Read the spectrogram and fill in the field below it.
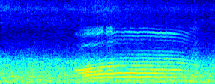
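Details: Bagira, a black pet cat chatting with its owner, lets out a slightly rising, then level meow of about seven tenths of a second, between Tamil questions about whether it wants food or is hungry.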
